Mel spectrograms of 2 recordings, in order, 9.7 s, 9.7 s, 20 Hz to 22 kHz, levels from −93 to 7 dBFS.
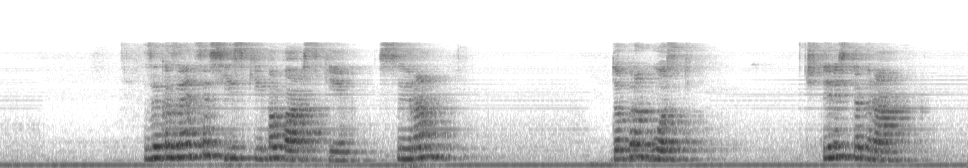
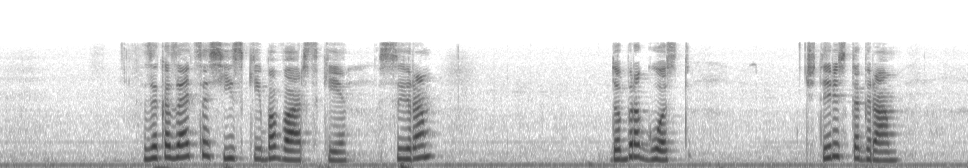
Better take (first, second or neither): second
